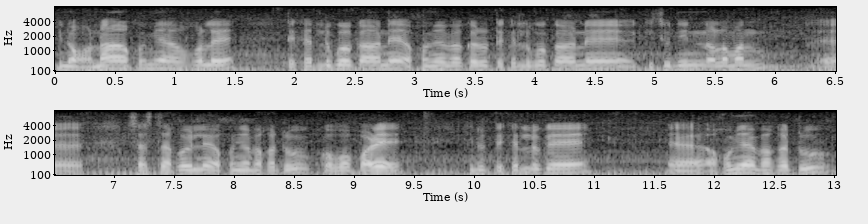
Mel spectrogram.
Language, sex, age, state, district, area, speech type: Assamese, male, 45-60, Assam, Dibrugarh, rural, spontaneous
